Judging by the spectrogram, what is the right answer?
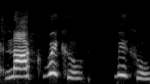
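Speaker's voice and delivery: lightly voiced Becky calling out, high; mock sing-song call. Becky voiced in a retold scene.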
